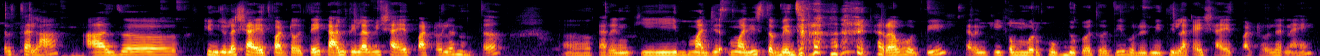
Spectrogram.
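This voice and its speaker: A woman's voice: fairly low pitch, normal speed. A young woman, chatting casually through a family vlog at home and coaxing her child along. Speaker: vlogger and mother.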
